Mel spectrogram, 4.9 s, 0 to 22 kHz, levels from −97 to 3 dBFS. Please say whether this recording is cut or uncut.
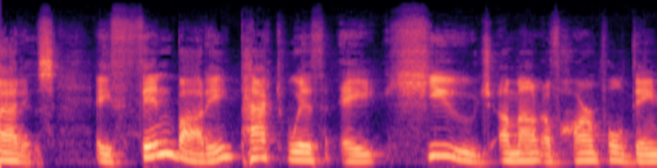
cut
